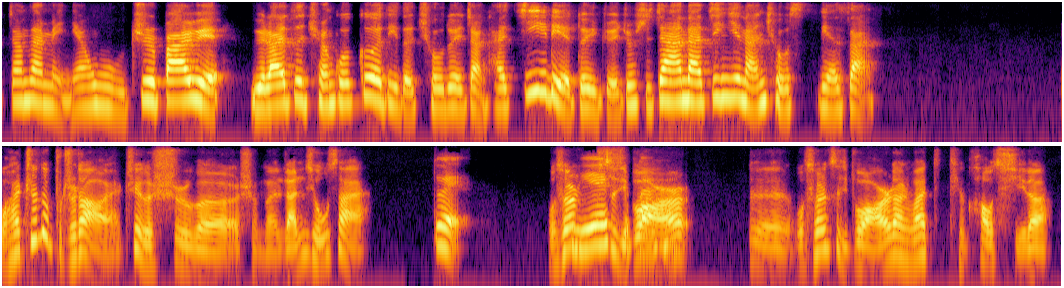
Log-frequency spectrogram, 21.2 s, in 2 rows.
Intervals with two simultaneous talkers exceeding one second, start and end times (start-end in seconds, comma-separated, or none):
16.3-17.5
